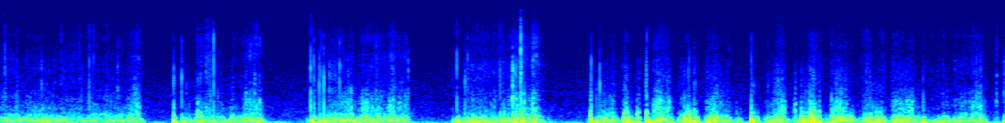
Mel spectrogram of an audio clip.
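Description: Long nails scratch and tap the top sheet of a folded stack of beeswax-coated cotton food wraps. The sound is close, muffled scratching in low, dull bursts separated by short pauses, with quick soft taps and faint bright crinkle ticks, growing denser toward the end.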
